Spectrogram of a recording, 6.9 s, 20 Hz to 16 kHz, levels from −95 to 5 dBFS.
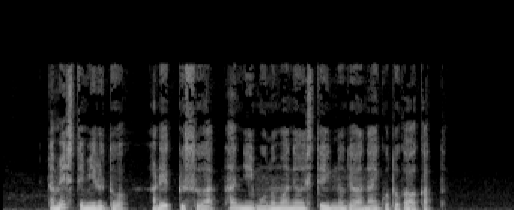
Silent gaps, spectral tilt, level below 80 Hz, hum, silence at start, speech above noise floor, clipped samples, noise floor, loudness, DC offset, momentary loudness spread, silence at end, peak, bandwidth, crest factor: none; -7 dB/octave; -62 dBFS; none; 0.65 s; 50 dB; under 0.1%; -73 dBFS; -24 LUFS; under 0.1%; 9 LU; 1.15 s; -10 dBFS; 11.5 kHz; 14 dB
